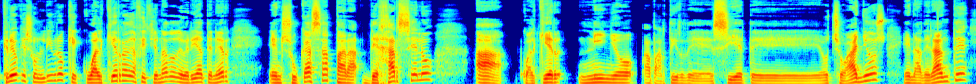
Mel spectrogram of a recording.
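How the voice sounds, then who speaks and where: A man with an accent from Spain, presenting a podcast in a conversational style as its host. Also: fairly high pitch. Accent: Spain Spanish.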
